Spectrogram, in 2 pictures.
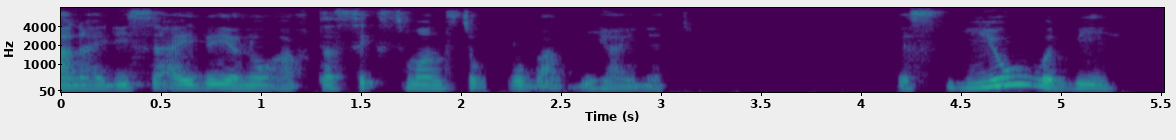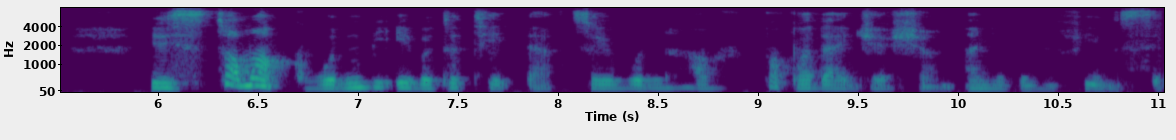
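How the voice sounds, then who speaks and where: A woman speaks with a very deep, low pitch. Her loudness swings widely. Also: ordinary pitch variation, moderate pace. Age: 60s. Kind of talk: panel discussion. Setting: live stream.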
